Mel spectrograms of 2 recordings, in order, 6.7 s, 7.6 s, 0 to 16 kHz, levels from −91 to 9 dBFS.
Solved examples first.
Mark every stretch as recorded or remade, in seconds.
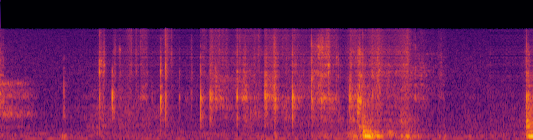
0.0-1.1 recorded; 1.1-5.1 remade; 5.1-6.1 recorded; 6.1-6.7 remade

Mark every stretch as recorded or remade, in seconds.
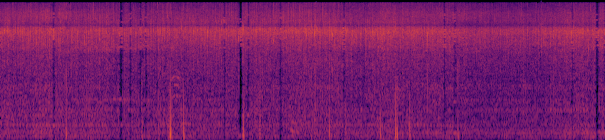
0.0-7.6 recorded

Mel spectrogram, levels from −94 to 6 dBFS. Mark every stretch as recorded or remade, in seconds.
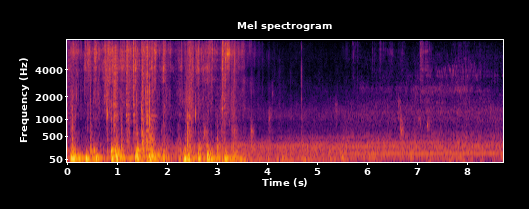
0.0-3.2 recorded; 3.2-5.6 remade; 5.6-8.7 recorded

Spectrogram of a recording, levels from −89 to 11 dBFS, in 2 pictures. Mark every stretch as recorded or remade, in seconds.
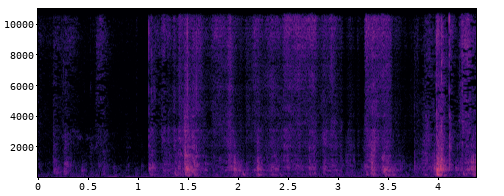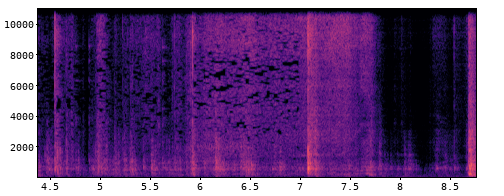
0.0-1.3 recorded; 1.3-3.8 remade; 3.8-7.0 recorded; 7.0-8.8 remade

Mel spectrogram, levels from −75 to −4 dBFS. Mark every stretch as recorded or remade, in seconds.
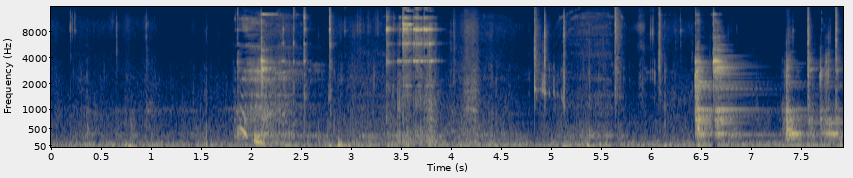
0.0-7.9 recorded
